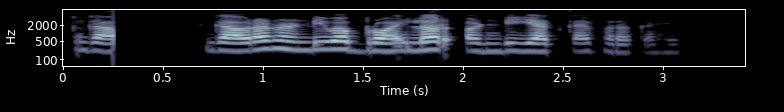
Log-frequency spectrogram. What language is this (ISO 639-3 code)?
mar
